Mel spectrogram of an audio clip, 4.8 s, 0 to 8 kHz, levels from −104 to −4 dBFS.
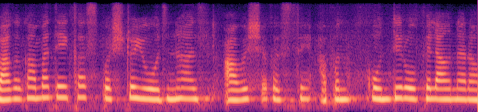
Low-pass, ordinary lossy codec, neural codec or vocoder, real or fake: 7.2 kHz; none; codec, 24 kHz, 0.9 kbps, DualCodec; fake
